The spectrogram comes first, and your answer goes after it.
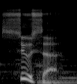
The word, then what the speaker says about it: Susa: Herodotus describes a royal road running from Sardis, pronounced Sardis, in the west to Susa, pronounced Susa, deeper in the imperial core.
